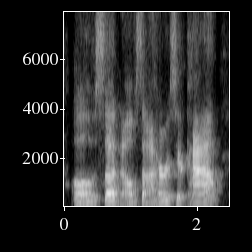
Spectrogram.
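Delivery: Southern drawl accent.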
